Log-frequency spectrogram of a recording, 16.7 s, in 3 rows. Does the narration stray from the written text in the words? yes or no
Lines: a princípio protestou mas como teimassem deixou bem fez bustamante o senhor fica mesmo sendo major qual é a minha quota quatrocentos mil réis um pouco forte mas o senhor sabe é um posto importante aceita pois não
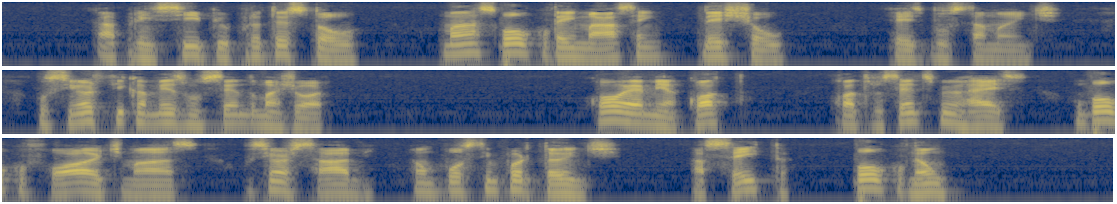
yes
